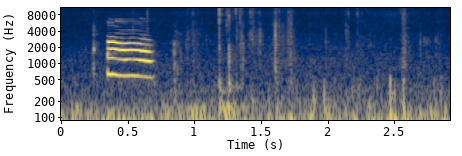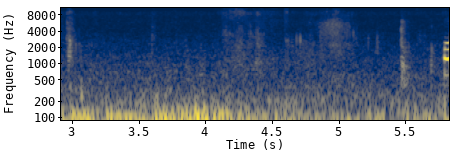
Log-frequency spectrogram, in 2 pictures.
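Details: Stray black-and-white tuxedo cat, startled after being petted, meows toward the camera: one short, bright, slightly wavering meow near the start, then only low background rumble and faint clicks.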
